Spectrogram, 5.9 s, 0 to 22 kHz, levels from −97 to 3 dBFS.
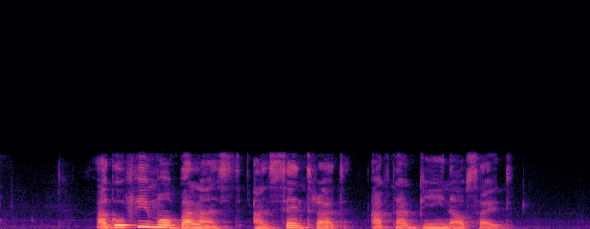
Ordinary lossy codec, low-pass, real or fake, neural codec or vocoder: none; 7.2 kHz; real; none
